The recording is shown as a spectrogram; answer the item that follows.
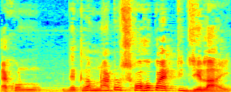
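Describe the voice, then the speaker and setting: A man's voice: sits high, wildly swooping pitch, normal speed. A man with a Bangladeshi accent giving informal video commentary, indignant and argumentative, posing rhetorical questions in colloquial speech. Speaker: social commentator.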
